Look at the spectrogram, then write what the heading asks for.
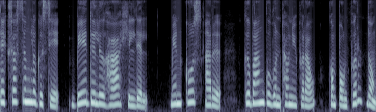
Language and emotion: Bodo, neutral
